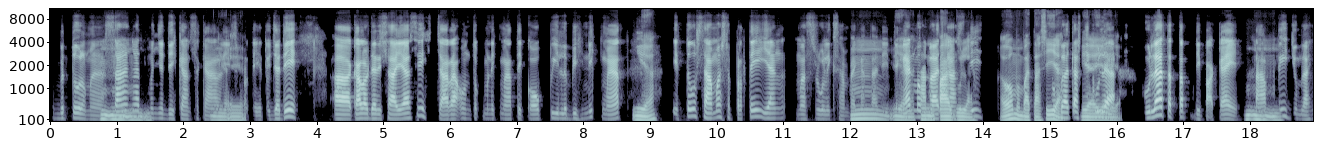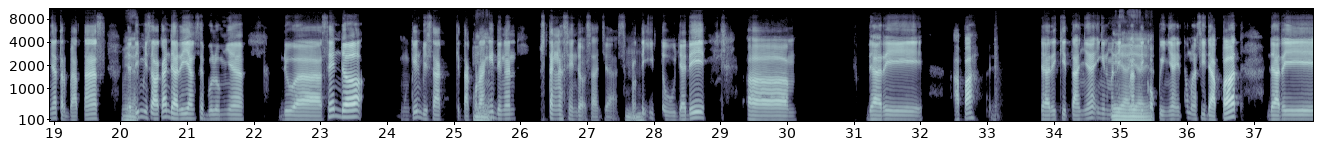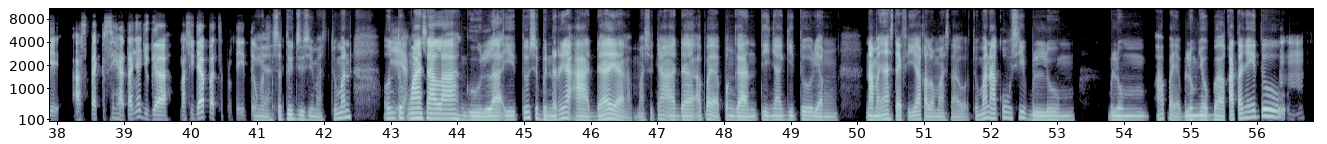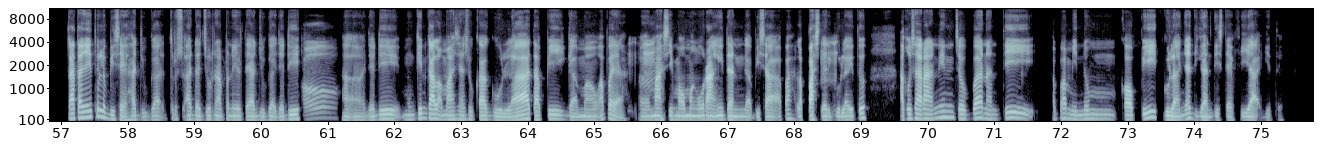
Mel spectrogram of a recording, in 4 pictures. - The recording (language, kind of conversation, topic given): Indonesian, unstructured, Antara kopi dan teh, mana yang lebih sering kamu pilih?
- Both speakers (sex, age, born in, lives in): male, 25-29, Indonesia, Indonesia; male, 35-39, Indonesia, Indonesia
- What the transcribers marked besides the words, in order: tapping; other background noise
